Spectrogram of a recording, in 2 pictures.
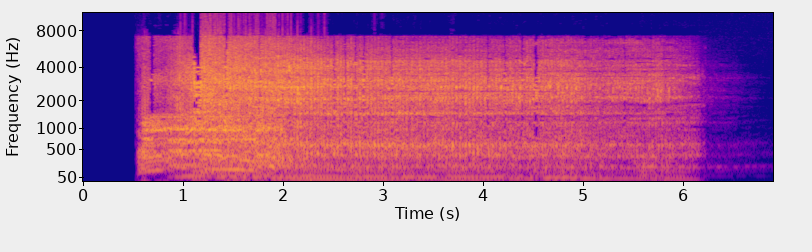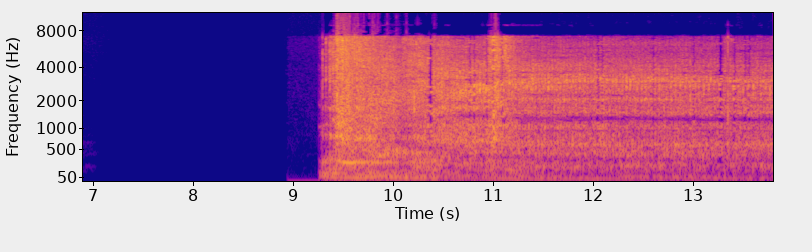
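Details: Lion (Panthera leo), roar.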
